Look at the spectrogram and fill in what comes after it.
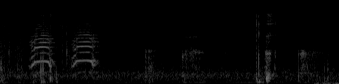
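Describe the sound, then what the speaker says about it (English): A bird call from Uncharted: Drake's Fortune sounds as two quick harsh squawking cries close together, then softer scattered game ambience and faint clicks, quiet overall with no one talking. "I mean, I guess it's a bird"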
